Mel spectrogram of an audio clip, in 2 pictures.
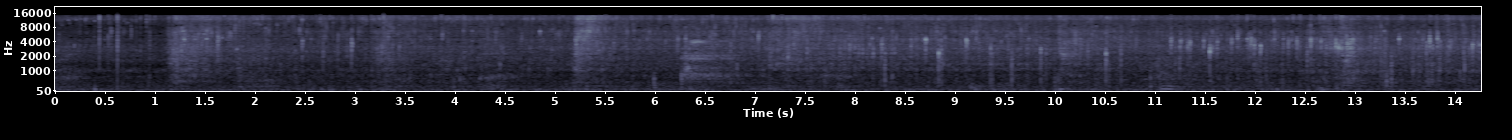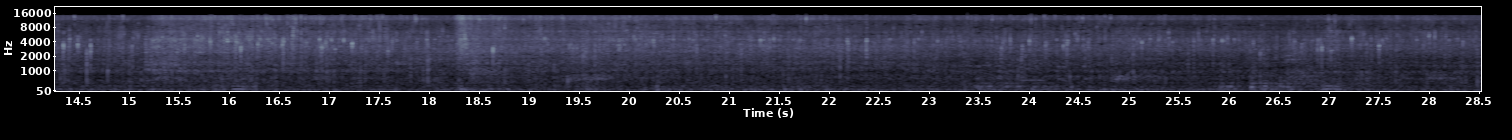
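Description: Banana halves deep-frying in hot oil in a pan, with a steady sizzle full of fine crackles and several louder surges of sizzling, as more pieces go into the oil.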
